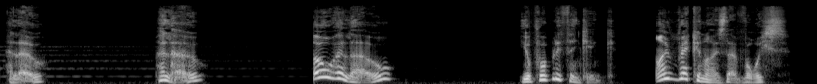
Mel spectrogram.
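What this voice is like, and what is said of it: Brummie accent with a twang. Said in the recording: “I detect the dulcet twang of a secret Brummy”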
